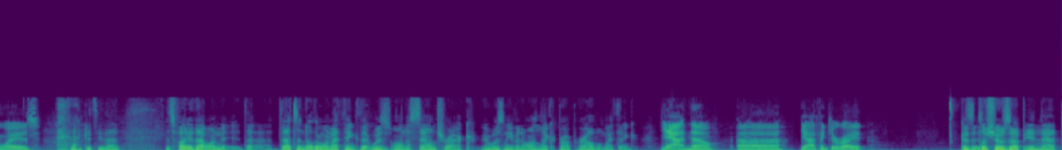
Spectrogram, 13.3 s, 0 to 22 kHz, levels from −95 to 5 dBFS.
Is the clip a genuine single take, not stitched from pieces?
no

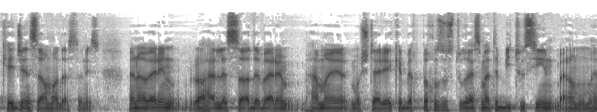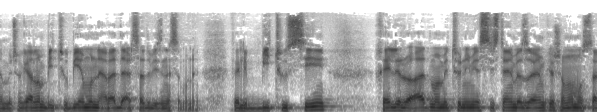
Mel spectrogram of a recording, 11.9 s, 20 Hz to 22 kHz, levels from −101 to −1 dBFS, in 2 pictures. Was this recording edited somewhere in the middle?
no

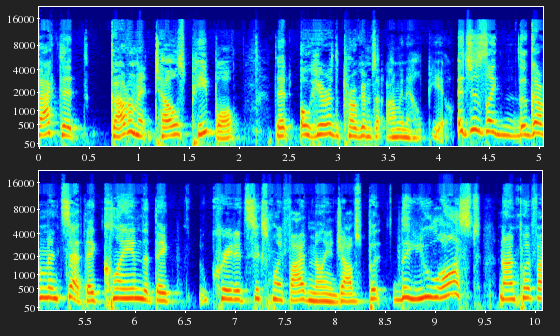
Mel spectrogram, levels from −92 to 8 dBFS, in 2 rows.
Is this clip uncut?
no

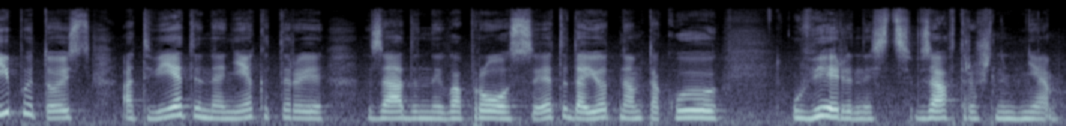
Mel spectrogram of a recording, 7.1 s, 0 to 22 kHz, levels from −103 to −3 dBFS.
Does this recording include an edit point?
no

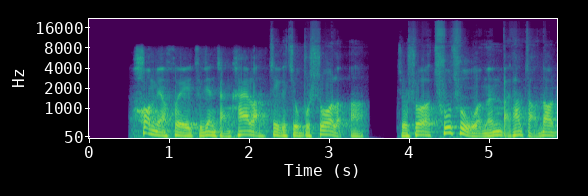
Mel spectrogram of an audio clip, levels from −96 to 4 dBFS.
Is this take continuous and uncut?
yes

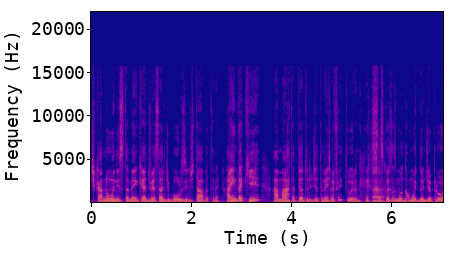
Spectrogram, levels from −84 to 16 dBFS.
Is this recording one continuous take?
no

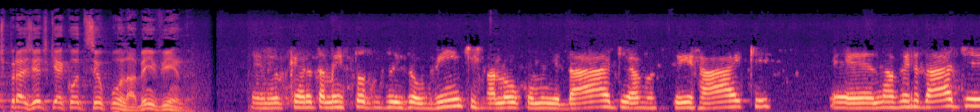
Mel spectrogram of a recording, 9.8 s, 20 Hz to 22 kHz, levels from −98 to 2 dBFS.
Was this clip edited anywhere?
yes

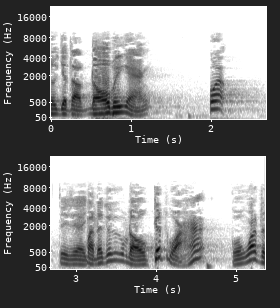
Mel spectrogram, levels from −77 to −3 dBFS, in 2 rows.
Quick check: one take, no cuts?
no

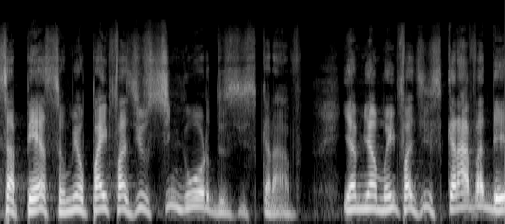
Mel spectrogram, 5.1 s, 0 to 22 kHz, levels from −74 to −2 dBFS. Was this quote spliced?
no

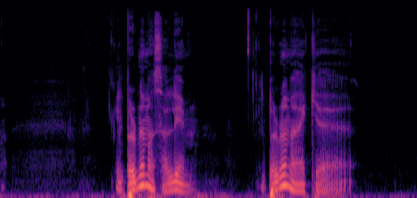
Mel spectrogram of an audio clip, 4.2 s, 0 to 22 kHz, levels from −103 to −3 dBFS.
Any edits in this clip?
no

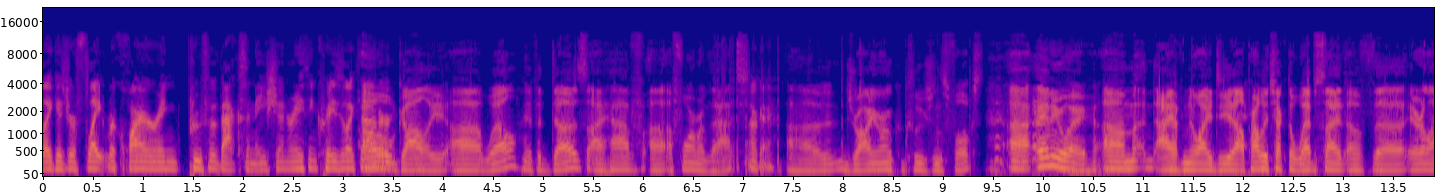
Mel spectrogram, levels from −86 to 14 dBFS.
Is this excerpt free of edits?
no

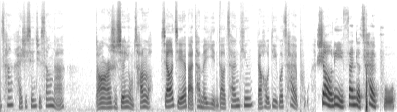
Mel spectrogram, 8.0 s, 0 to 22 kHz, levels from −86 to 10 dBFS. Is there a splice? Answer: yes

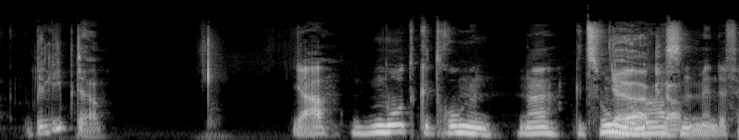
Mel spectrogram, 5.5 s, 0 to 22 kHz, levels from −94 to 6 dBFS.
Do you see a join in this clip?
no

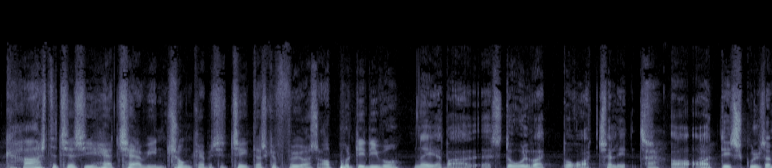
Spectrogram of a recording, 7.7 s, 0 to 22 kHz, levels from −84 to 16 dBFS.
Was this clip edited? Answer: yes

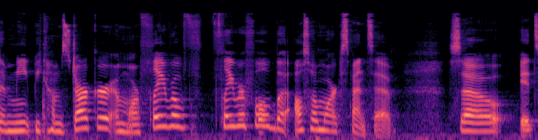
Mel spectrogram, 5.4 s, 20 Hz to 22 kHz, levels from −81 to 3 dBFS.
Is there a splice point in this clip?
no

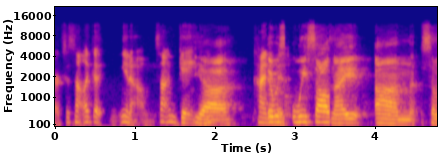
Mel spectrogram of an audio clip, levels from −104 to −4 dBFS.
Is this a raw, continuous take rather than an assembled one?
no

